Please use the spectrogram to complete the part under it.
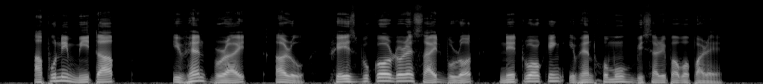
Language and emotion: Assamese, neutral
